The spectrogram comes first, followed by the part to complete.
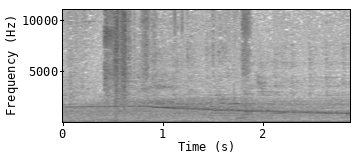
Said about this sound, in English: And now a siren in the distance going down, echoing that sentiment. Up and down, up and down.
